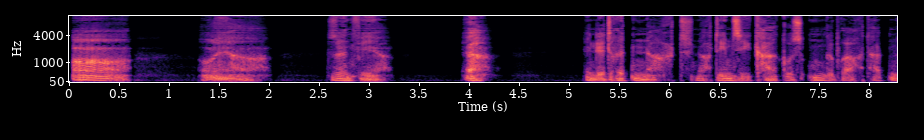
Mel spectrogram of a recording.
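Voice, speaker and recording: A man voicing a huge, gruff half-giant gamekeeper in an audiobook, telling his story in a rough, folksy way. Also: a bit bright, no echo, studio quality, heavily acted. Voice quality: deep and gravelly. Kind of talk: audiobook character voice.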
